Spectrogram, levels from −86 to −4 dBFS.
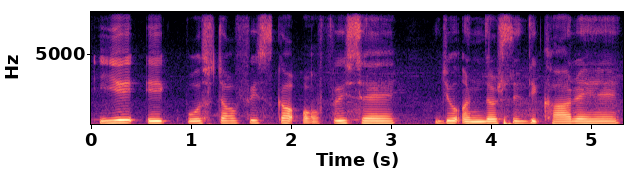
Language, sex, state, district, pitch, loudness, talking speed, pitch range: Hindi, female, Maharashtra, Mumbai Suburban, 160 Hz, -16 LUFS, 145 wpm, 155-170 Hz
